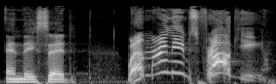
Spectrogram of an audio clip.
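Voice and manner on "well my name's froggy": much higher little frog voice; Froggy, a small, high frog voice. Acted. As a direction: squeak it out like a tiny frog. Froggy introduces himself.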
